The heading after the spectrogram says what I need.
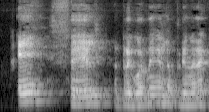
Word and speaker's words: Eiffel: EI se pronuncia E como la tour Eiffel.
